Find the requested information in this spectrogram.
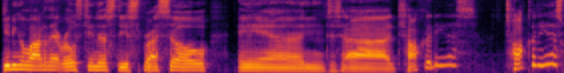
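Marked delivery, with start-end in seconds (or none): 5.0-5.6 much higher, questioning his own odd word; incredulous. Real, not acted. Reviewer doubting his word chocolatiness, mock surprised and much higher. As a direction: squeak it back in mock disbelief.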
